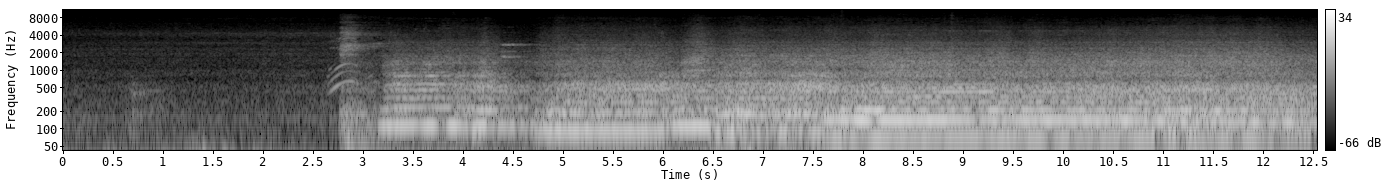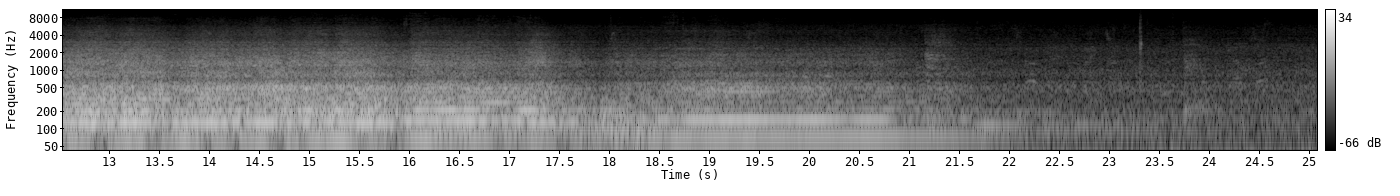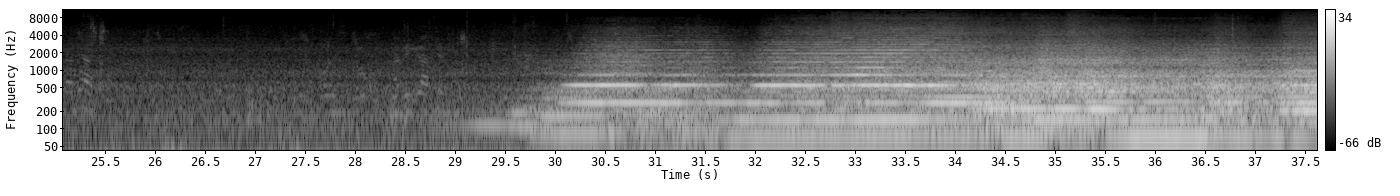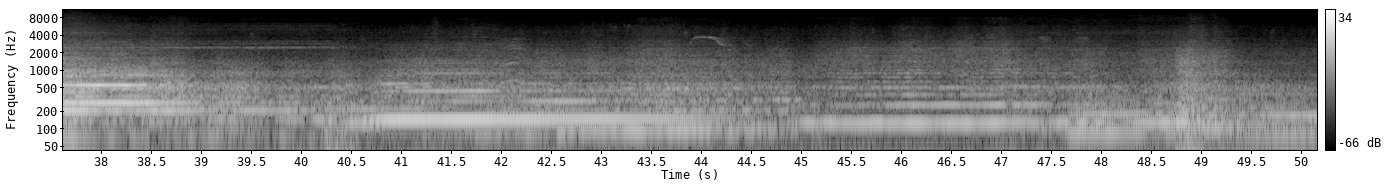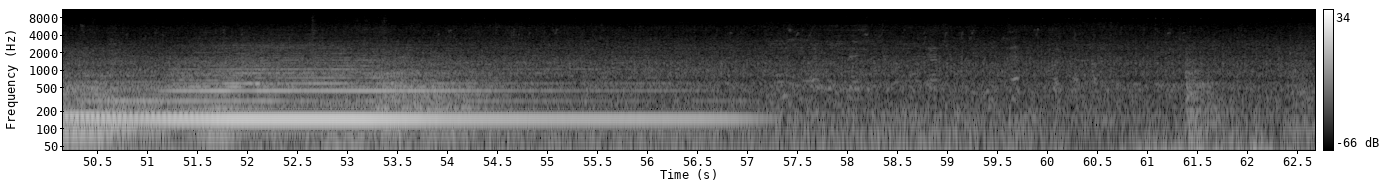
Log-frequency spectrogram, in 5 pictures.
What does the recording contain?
Troublant frottement d'un bac accostant. Passage en Roumanie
